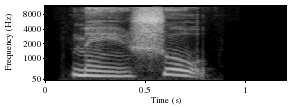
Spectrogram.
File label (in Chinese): "美术", Chinese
